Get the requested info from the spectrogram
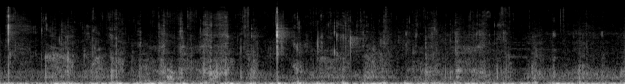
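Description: Close-miked chewing and mouth sounds of people eating curry and rice by hand: a busy, irregular run of small clicks and squelches.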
